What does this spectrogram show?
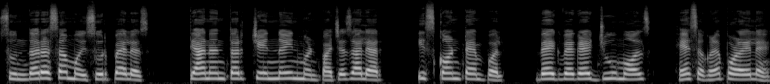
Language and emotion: Goan Konkani, neutral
